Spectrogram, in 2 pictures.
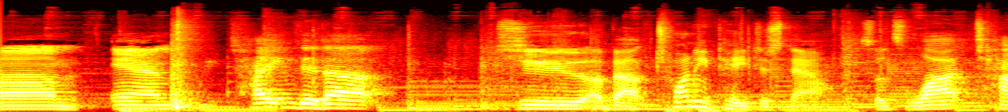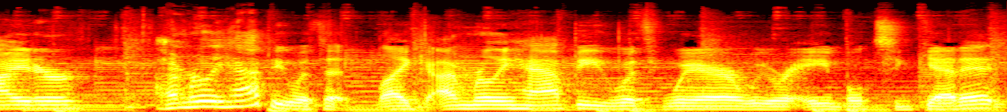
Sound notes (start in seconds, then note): none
